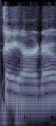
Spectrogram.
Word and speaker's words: Gallardo: is it Gallardo? Is that how you say your name? That's the proper way to say it, but I can't even say it like that. I just Gallardo.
